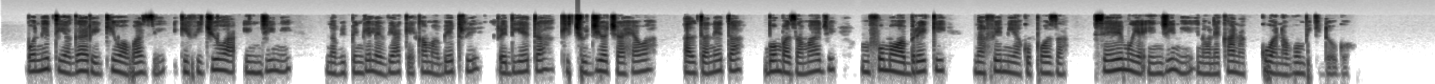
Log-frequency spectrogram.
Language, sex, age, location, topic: Swahili, female, 25-35, Nairobi, finance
